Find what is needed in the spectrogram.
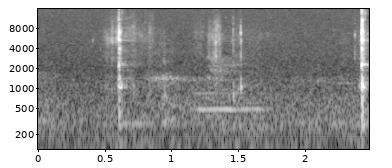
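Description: A single sharp click about half a second in, then a few faint small clicks, from the throttle linkage of a Weber DCOE twin-choke carburettor being opened and let go by hand to work its acceleration pump.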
